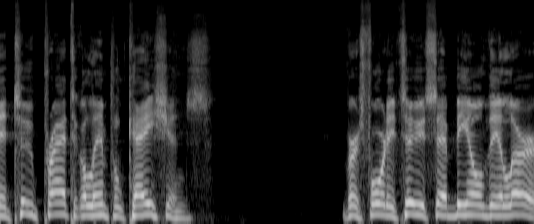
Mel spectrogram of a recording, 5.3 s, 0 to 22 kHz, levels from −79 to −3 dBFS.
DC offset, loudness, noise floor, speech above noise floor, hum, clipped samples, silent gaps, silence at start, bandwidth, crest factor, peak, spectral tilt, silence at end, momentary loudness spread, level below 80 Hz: under 0.1%; -26 LUFS; -84 dBFS; 59 dB; none; under 0.1%; none; 0 s; over 20 kHz; 14 dB; -12 dBFS; -4.5 dB/octave; 0 s; 11 LU; -60 dBFS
